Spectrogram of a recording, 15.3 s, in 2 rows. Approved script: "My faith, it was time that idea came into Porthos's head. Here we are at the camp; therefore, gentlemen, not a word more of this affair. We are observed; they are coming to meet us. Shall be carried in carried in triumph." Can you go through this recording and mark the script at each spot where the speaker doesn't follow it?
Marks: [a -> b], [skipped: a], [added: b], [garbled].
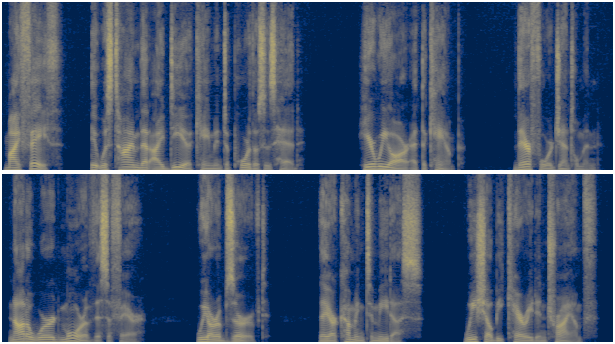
"My faith, it was time that idea came into Porthos's head. Here we are at the camp; therefore, gentlemen, not a word more of this affair. We are observed; they are coming to meet us. [added: We] Shall be carried in [skipped: carried in] triumph."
